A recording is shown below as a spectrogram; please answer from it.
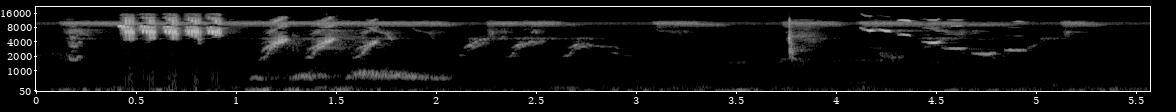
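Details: Mountain tailorbird singing with calm piping to call a female, kept in Purworejo, Central Java: a fast train of high piercing notes, then thin slurred whistles and short trills, with a steady very high hiss throughout.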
